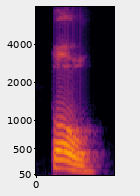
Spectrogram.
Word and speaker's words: faux: Faux.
